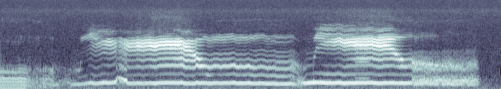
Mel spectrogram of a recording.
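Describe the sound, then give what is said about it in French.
A cat gives long, loud, drawn-out yowling meows with a growling edge, two sustained wails that end in a lower, rougher tone. “Le chat miaula en grondant.”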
